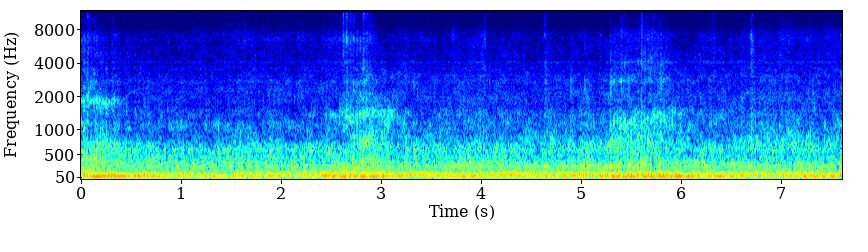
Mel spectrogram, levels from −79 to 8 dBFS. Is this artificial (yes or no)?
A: yes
